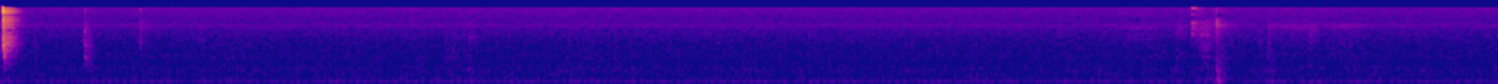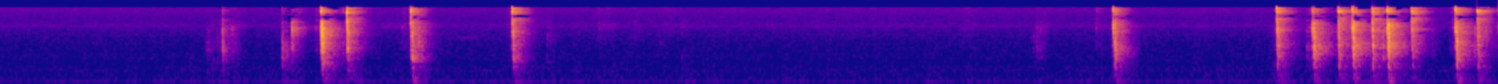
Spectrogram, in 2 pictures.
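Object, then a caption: Plastic mechanical keyboard keys. Fingertips press keys on a backlit mechanical keyboard with black plastic keycaps, slowly and sparsely. Sharp, bright, short clicks come in small scattered groups over a faint steady low hum, with long quiet gaps early on. A quicker flurry of presses closes the clip.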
